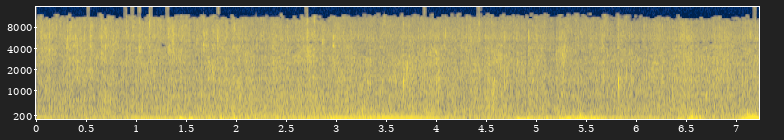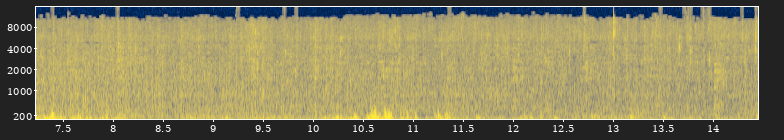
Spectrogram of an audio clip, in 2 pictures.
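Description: Steady patter of light rain, with a low hum through the first half and several low thumps.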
